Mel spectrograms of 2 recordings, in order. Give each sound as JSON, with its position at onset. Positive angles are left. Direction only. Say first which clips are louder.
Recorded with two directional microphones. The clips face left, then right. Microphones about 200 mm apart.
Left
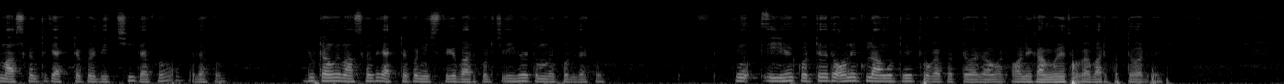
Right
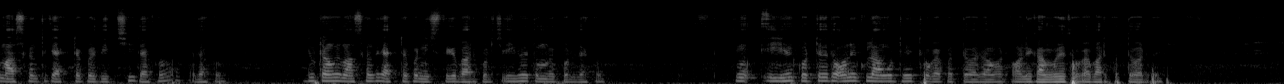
{"t": 0.0, "sound": "speech", "louder": "left 5 dB", "side_deg": 40}
{"t": 3.1, "sound": "speech", "louder": "left 5 dB", "side_deg": 40}
{"t": 7.3, "sound": "speech", "louder": "left 6 dB", "side_deg": 40}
